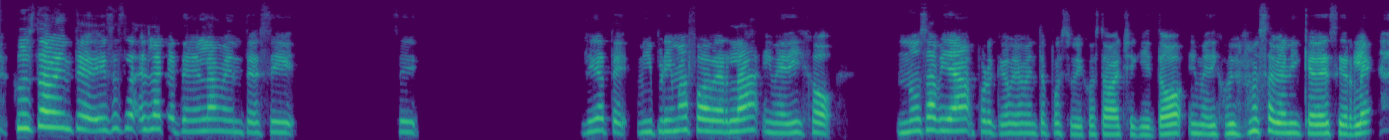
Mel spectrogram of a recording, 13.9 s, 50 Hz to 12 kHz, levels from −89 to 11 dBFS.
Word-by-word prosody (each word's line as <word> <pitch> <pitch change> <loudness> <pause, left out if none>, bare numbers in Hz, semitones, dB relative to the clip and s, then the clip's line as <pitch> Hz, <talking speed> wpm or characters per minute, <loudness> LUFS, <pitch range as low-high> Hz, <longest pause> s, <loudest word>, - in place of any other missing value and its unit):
Justamente, 340 -4 +3
esa 290 +3 -6
es 325 - -13
la 335 - -1
es 300 +1 -5
la 325 0 +1
que 295 -2 -6
tenía 265 +1 -5
en 275 - -4
la 280 0 +1
mente. 250 -3 -5
Sí. 240 0 -5 1.0
Sí. 250 -2 -7 1.6
Fíjate, 255 0 -4
mi 245 +2 -6
prima 270 +3 -2
fue 290 -2 +2
a 275 - +5
verla 265 +3 +3
y 250 - -8
me 230 -1 -2
dijo: 235 -1 -1 0.6
"No 250 +4 -2
sabía", 280 -1 +4
porque 240 -3 -4
obviamente, 225 0 -4
pues, 225 +1 -7
su 200 - -9
hijo 195 +1 -5
estaba 195 0 +1
chiquito, 195 +3 +2
y 225 - -3
me 215 -1 -2
dijo: 205 +2 -2
"Yo 220 -2 +1
no 275 +1 +3
sabía 240 -3 +4
ni 230 -1 -1
qué 220 - +1
decirle, 220 +1 +4
250 Hz, 175 wpm, -21 LUFS, 225-280 Hz, 1.6 s, a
